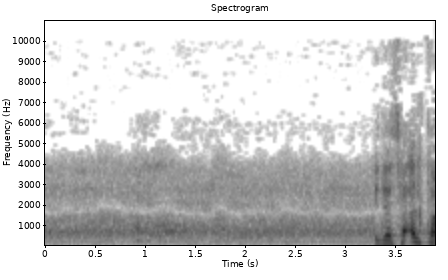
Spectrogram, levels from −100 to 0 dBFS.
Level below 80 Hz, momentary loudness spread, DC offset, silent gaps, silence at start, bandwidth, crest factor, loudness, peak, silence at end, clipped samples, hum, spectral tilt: -70 dBFS; 17 LU; under 0.1%; none; 0 s; 10.5 kHz; 22 dB; -30 LUFS; -6 dBFS; 0 s; under 0.1%; none; -4.5 dB/octave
